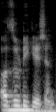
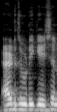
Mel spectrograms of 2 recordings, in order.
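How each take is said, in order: First: No d sound is heard before the j. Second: A d sound is heard before the j. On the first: The speaker calls it right. "डी यहाँ पे silent है, इसको बोलेंगे अजुडिकेशन" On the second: The speaker calls it wrong. "एडजुडिकेशन नहीं बोलेंगे"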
